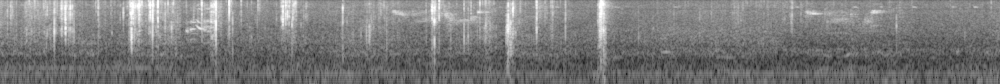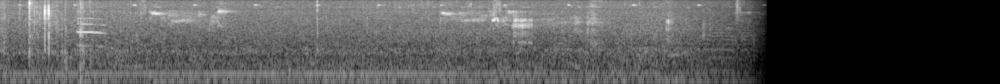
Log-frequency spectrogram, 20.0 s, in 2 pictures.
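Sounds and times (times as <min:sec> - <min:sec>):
steady low hum: 0:00.0 - 0:17.6
faint bird chirps: 0:13.6 - 0:17.6.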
